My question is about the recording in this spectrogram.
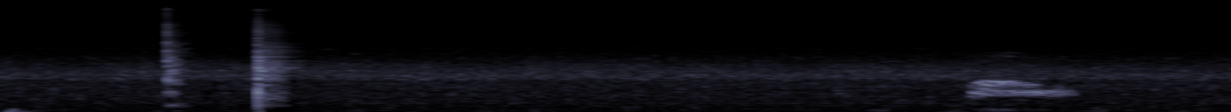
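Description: A kitchen knife cutting through a papaya: two sharp cracks about half a second apart near the start. A short hum-like sound follows near the end.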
